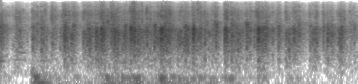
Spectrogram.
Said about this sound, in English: Can we give them a hand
